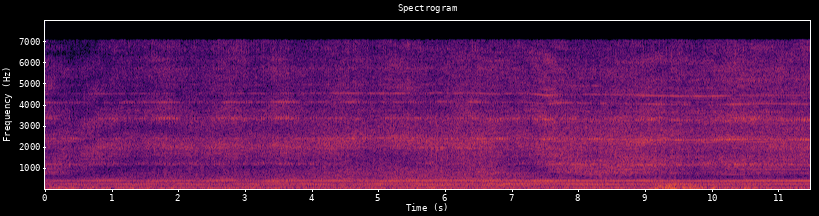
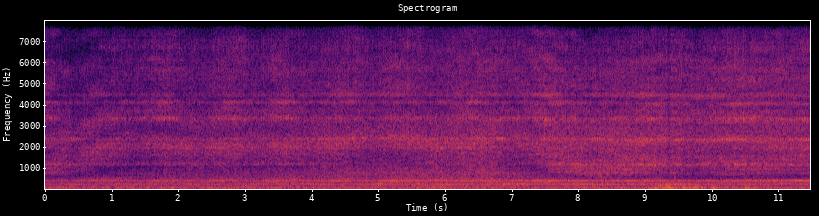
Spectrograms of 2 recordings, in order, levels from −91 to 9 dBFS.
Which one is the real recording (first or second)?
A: first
